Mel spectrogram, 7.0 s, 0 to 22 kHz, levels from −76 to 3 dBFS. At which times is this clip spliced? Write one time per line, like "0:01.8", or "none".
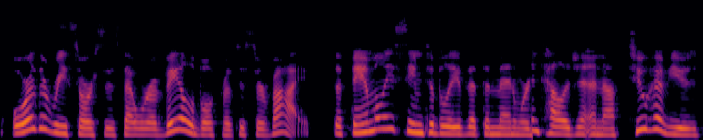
0:02.3
0:05.3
